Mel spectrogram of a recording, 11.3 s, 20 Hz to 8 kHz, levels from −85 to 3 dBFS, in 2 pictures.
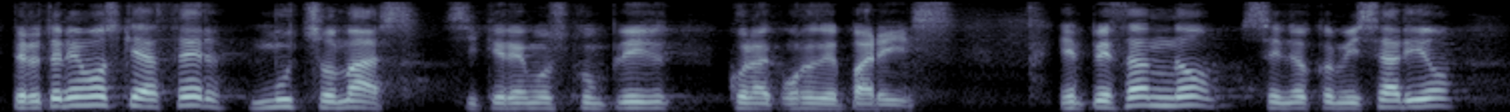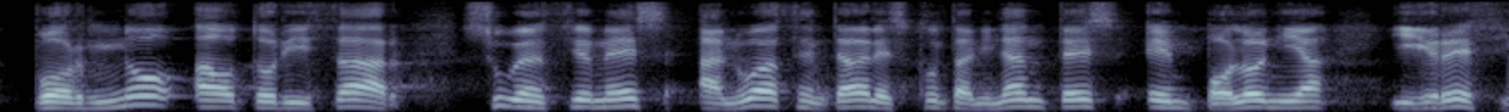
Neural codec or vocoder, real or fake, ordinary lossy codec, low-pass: autoencoder, 48 kHz, 32 numbers a frame, DAC-VAE, trained on Japanese speech; fake; none; 7.2 kHz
